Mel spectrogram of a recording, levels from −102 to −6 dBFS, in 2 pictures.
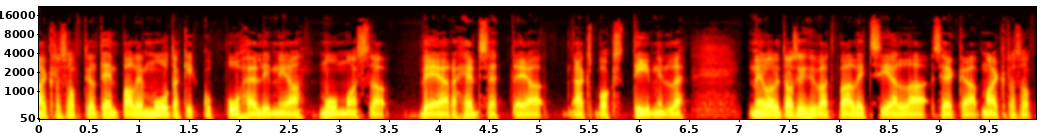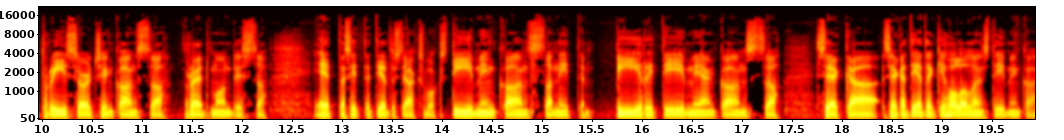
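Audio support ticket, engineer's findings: Listened through the speech recording and nothing stood out that needs action on this ticket.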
